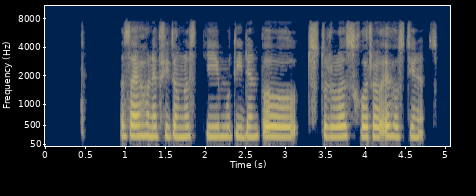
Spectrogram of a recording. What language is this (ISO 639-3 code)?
ces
